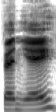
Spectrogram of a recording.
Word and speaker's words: beignet: Beignet?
